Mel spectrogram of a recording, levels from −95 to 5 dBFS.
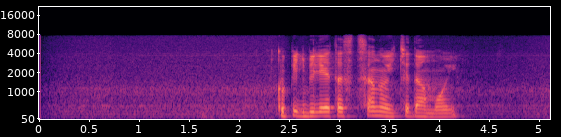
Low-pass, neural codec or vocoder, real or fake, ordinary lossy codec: none; none; real; none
